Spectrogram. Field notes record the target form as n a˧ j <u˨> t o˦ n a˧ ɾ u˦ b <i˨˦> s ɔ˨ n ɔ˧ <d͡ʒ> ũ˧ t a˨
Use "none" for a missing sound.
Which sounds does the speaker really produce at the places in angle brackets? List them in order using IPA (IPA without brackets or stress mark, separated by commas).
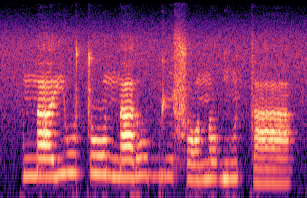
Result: u˦, i˦˨, ɡ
